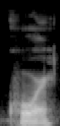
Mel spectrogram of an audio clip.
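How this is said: The vowel is a rounded, LA-style 'aw'.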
